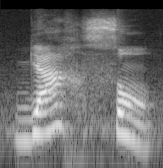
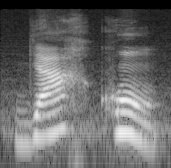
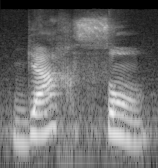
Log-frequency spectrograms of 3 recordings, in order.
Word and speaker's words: garçon: bien et maintenant avec ses dire ça français garçon façade déçu mais s'il n'y a pas de CDI on doit les prononcer comme ça Franck garcon facades des culs mais on a la cédille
